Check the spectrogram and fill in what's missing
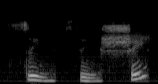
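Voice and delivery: Си-си-ши drawn out very slowly, syllables apart; Си-си-ши spoken slowly for children to copy; slow syllable drill. Shown as a demonstration. Teacher drills kids on a tongue twister, slow syllables. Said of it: "я шкарпеточки сушу".

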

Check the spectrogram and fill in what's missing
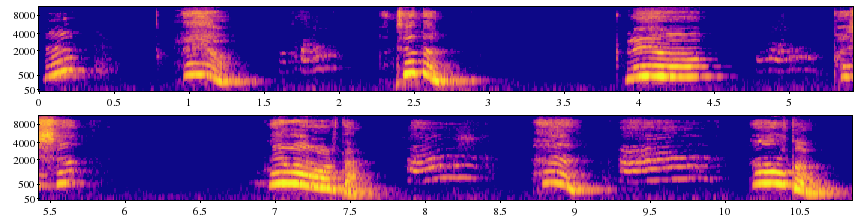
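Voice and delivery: high cooing voice. Real, not acted. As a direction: coo questions at a beloved pet. Cooing to whining pet. (tiz, bebekle konuşur gibi)

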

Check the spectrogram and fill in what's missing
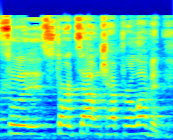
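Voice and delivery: ordinary delivery

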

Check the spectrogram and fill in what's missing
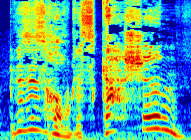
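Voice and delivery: high-pitched Scottish lilt; suddenly Scottish-sounding; accidental Scottish accent. Real, not acted. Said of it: "I don't know why I suddenly sound Scottish".

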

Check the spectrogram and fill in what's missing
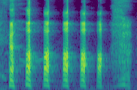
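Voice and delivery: loud burst of real laughter; hearty laugh. Real, not acted. Gamer cracking up at his own nickname, loud laughter.

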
